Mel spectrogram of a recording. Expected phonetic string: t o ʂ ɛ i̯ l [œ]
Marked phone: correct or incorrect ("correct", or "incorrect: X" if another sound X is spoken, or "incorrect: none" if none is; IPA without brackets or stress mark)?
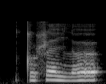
correct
